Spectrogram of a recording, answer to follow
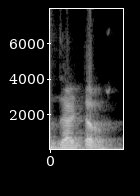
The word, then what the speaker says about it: debtor: आपके पास, that is डेटर, है ना। इसकी स्पेलिंग DEBTOR होती है, बड़े इसमें बी साइलेंट है आपका, इसे हम डेटर पढ़ते हैं।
